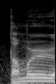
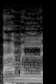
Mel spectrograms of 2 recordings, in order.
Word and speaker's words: Tamil: TH is because of the French are the first to write it with a T and they pronounce it as just ta. The English and the Portuguese are calling Tamil as Malabar and Telugu as Gentu.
